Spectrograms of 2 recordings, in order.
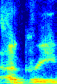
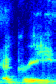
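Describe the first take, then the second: First: The first vowel is a full vowel. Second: The first vowel is a weak schwa. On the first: This is how the word is spelled. "We don't we don't spell it agree" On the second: This is how the word is spoken. "but we say it agree"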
